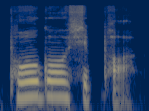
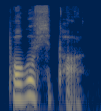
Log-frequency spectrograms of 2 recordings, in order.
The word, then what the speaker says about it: 보고 싶어: Uh, 보고 싶어. 보고 싶어. And RM saying, 보고 싶어. – yeah, 보고 싶어. and then, you know, on and on. But yeah, uh, 보고 싶어.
